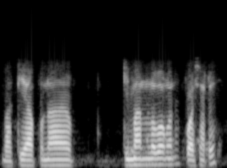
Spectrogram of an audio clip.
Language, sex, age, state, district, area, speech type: Assamese, male, 30-45, Assam, Biswanath, rural, conversation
